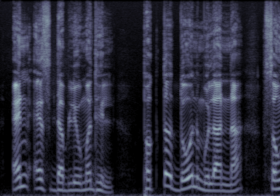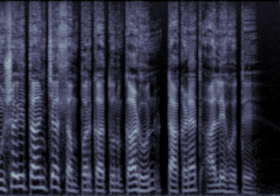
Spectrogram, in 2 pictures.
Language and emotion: Marathi, neutral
